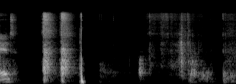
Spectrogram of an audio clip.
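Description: Three quick hand claps about half a second in, clapping out the "lemonade" rhythm of two semiquavers and a quaver. A quieter rustle follows near the end as a paper rhythm card is handled.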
